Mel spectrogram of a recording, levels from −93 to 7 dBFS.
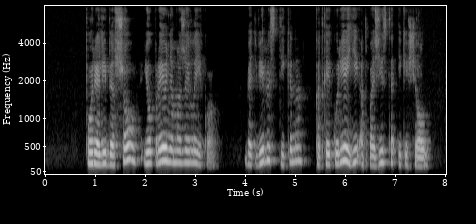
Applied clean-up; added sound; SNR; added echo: none; none; none; none.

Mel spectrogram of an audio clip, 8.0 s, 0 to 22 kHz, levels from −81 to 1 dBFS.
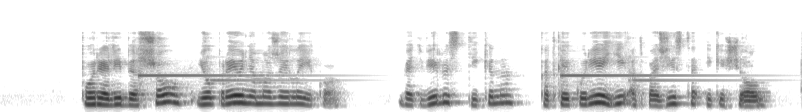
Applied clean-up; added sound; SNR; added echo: none; Door / Bell; 18 dB; none.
